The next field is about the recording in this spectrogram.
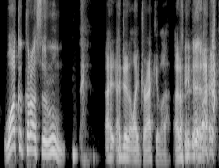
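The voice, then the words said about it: Deliberately bad Italian accent. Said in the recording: “He speaks very broken English. He's Italian, so I'm going to do a very bad Italian impersonation.”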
